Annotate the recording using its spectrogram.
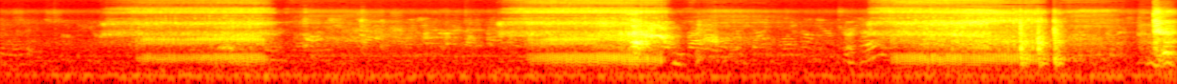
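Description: A man snores loudly and heavily, close by.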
